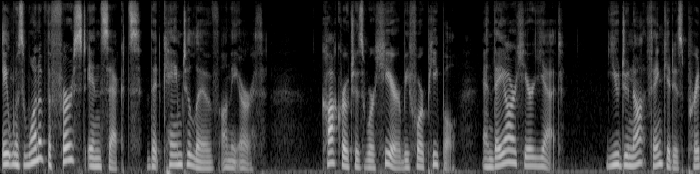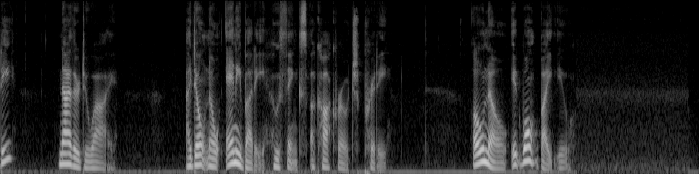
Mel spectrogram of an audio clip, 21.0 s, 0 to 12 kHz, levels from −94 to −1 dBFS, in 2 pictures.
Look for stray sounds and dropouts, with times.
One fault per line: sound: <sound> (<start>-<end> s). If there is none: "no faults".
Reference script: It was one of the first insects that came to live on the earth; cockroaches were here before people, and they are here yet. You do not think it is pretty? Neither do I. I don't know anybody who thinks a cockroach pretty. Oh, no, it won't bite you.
no faults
